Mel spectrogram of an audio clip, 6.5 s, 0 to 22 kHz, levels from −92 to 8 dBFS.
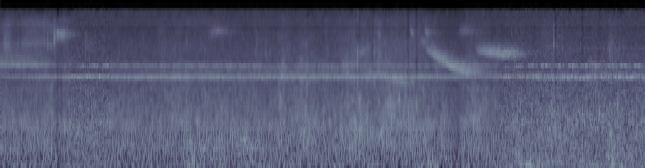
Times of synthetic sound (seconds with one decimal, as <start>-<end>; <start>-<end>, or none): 0.0-0.7; 1.1-5.0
